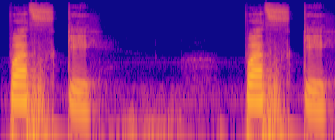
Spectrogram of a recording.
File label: "pvrke", Muscogee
